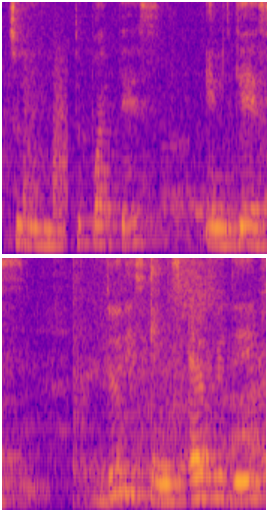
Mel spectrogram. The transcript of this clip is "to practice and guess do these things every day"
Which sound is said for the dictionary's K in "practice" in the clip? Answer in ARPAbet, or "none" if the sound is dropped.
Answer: none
